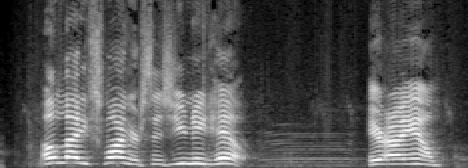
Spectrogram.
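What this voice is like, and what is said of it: Very broad Southern American accent. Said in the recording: “Renee Zellweger, who's actually from the South. And her accent is so big that you'd be forgiven for wondering if she was the faker ... It sounds like she's the one putting on the accent”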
